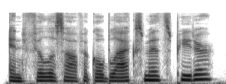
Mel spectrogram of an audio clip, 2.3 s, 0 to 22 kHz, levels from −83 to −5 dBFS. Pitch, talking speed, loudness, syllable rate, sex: 180 Hz, 105 wpm, -15 LUFS, 5.1 syllables/s, female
